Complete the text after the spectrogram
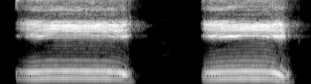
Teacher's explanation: e e is twice as long you're spreading your mouth a little bit more in a grin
